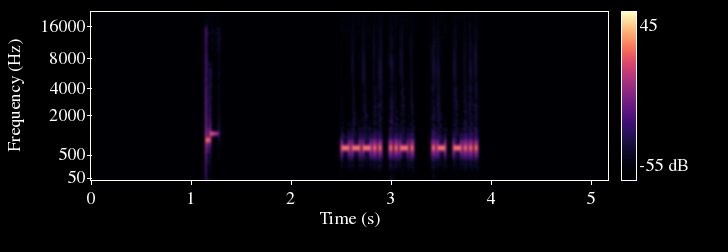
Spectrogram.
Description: Morse code, heard as a keyed tone, about 42 wpm, 700 Hz. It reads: 8F AB
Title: Field Day Exchanges Encore - 45wpm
